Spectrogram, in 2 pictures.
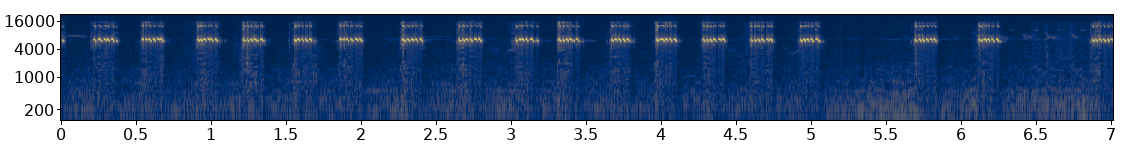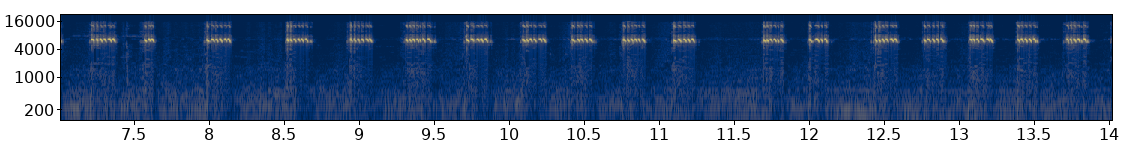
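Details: Cricket chirping at night, offered as tutor sound for songbirds: rapid high rasping pulses about three a second, with one clear pause of roughly a second midway before the rhythm resumes.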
